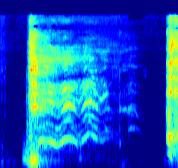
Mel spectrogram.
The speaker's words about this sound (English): Just coughing up water.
